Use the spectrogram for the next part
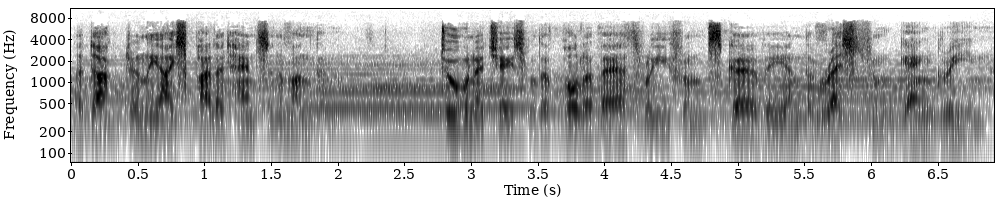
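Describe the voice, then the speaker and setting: An actor playing a weary 1850s ship's officer, narrating a doomed Arctic expedition with grave drama in an old-time radio play. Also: male voice, low voice, steady tone, moderate pace, lightly acted. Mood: somber, weary. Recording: muffled vintage radio recording, loud music.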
